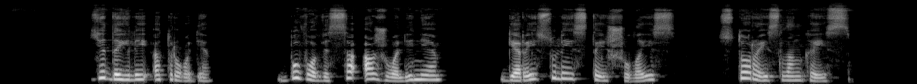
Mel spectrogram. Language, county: Lithuanian, Kaunas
